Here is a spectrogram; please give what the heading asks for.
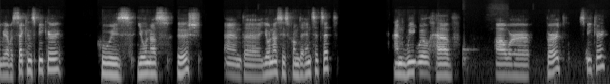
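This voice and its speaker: Slow, mellow man hosting a meetup. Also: medium pitch, muffled recording. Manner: halting, many uh fillers. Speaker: meetup host, moderator. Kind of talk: introducing speakers.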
